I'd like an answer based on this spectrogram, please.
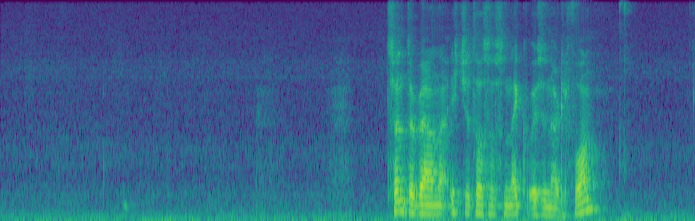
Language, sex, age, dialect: Faroese, male, 15-35, Norðuroyggjar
